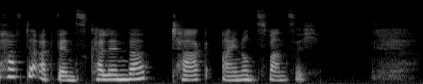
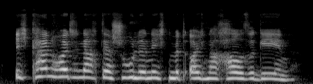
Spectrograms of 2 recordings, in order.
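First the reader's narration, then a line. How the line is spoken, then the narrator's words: Calling out to others. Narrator (German): rief Samu den anderen zu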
